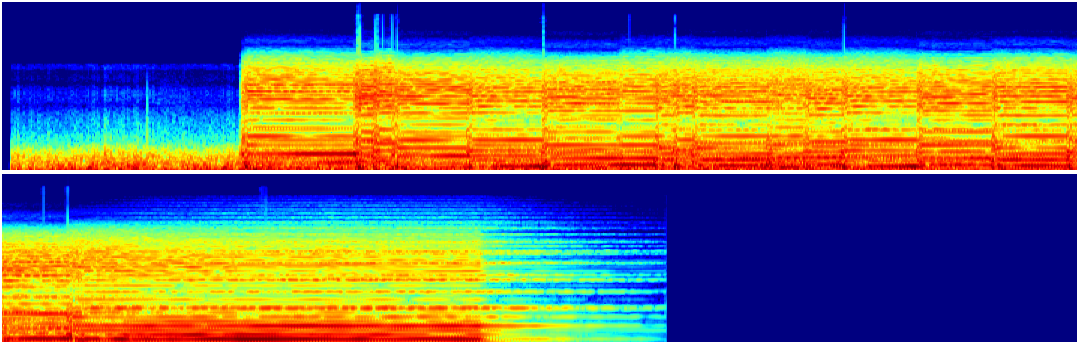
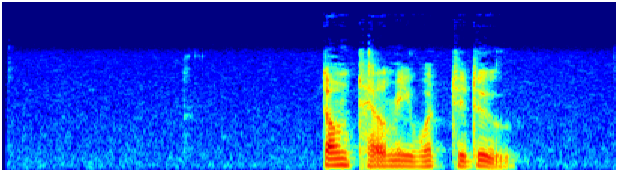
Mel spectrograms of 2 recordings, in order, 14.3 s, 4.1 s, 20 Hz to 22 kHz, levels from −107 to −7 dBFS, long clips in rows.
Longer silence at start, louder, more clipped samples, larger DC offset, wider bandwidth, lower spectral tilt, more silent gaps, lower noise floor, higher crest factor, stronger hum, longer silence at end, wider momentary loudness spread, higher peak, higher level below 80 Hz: second, 0.05 s vs 2.15 s; first, -13 LUFS vs -24 LUFS; neither; first, 0.5% vs under 0.1%; about the same, 6.6 kHz vs 7.2 kHz; about the same, -7.5 dB/octave vs -7 dB/octave; neither; second, -50 dBFS vs -72 dBFS; second, 14 dB vs 26 dB; neither; first, 3.4 s vs 0.7 s; first, 12 LU vs 5 LU; about the same, 0 dBFS vs -2 dBFS; first, -22 dBFS vs -62 dBFS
